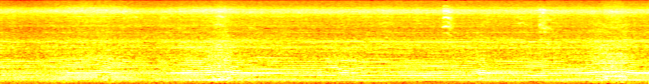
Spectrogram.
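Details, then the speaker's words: Hotpoint Light&Easy (Junior) upright vacuum, restored with spare parts: smooth, steady high motor whine, even pitch, no rattles or grinding while working the carpet; running normally. "that's very good indeed i can hear it caring at the carpet it's running really rather nicely as well"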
